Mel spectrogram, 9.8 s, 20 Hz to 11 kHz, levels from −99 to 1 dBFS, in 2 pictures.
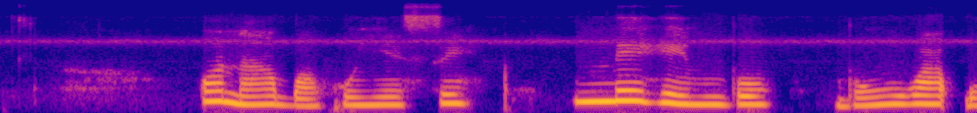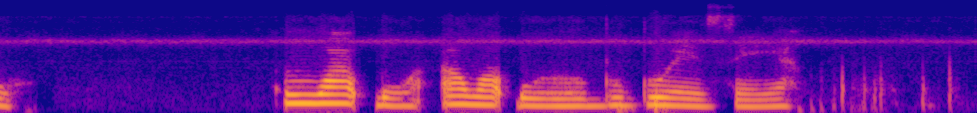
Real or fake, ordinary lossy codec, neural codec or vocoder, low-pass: real; Opus, 16 kbps; none; 7.2 kHz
